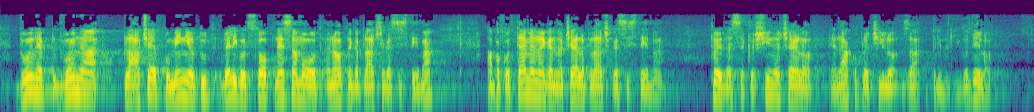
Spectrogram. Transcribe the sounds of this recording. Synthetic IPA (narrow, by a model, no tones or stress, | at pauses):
d̪ʋoːjnɛd̪ʋoːjnɛplaːt͡ʃɛpɔmeːnijɔt̪ut̪ʋɛːlikɔt̪st̪ɔːpnɛsamoɔt̪ɛnɔːt̪nɛɡaplaːt͡ʃnɛɡasist̪eːma | ampakɔt̪ːɛːmɛlnɛɡanat͡ʃɛːlaplaːt͡ʃnɛɡasist̪eːma̰ | t̪oːjɛd̪asɛkəɾʃinat͡ʃɛːlɔɛnaːkɔplat͡ʃiːlɔzapɾimɛɾliːʋɔd̪eːlɔ̰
